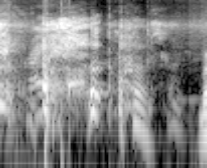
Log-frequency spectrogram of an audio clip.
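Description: A man coughing once, sharply, about half a second in, amid laughter and voices.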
